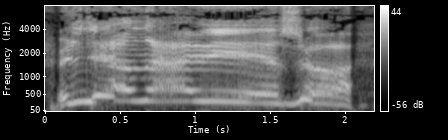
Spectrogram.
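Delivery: long, high, crying scream; anguished shout. Retold or imitated. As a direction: howl it out in despair. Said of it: "Помните, как, э, в «Звёздных войнах»?".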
